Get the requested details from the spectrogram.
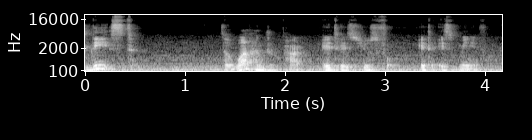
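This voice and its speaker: Someone with a Chinese accent speaks at a moderate pace. Noticeable background noise and audible room echo fill the recording. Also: man. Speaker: HCI researcher. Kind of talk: interview. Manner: halting, many repetitions and restarts.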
